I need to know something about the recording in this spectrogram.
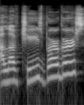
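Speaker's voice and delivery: weak, unconvincing put-on American accent. Asked before leaving to say a line in an American accent, bad American accent. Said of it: "give us your best American accent".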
